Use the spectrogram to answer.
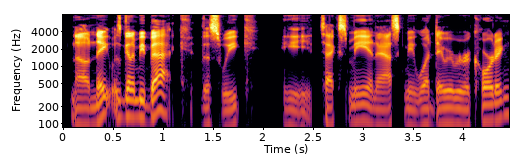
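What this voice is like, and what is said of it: Lower, sick-sounding voice. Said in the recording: “my voice is a little bit lower than normal. I've been sick for a handful of days now... my very attractive radio voice”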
